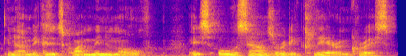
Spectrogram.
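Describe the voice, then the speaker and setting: A man's voice: low-pitched, brisk. A man talking casually and appreciatively about electronic sounds, recorded in an echoey room. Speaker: interviewee.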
